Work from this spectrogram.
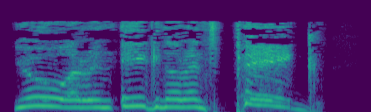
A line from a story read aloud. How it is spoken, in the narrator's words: Perplexus cried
